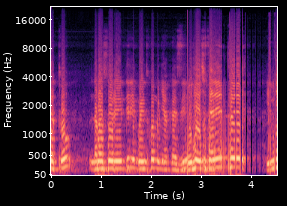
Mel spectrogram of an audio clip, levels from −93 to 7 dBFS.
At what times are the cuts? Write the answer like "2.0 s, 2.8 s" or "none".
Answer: 2.7 s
